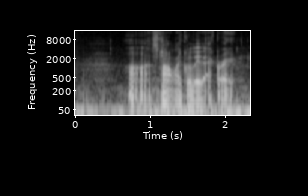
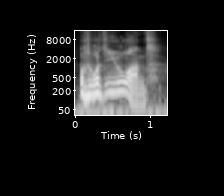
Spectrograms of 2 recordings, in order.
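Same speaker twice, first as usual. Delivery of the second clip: raised, louder pig voice; calling through door; 7 semitones higher, 8 dB louder than usual. Acted. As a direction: call out warily to an unwanted visitor. Pig calls through a closed door.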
